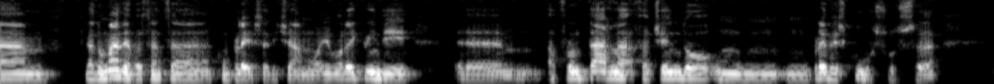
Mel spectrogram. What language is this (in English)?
Italian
